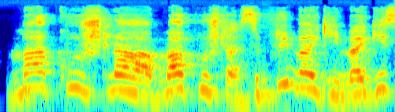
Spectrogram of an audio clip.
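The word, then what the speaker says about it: mo chuisle: Et dans ses combats, avant des grands combats notamment, il va lui offrir un peignoir de boxeur où il y aura écrit quelque chose en irlandais dans le dos, que tout le monde prononce Makushla.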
